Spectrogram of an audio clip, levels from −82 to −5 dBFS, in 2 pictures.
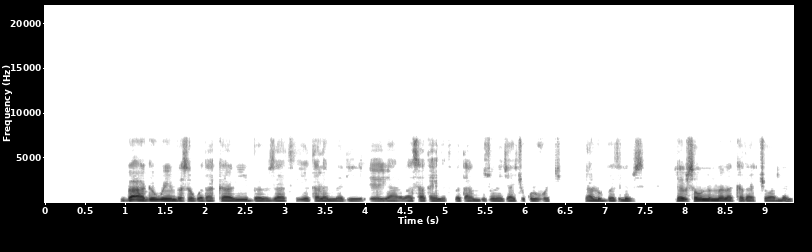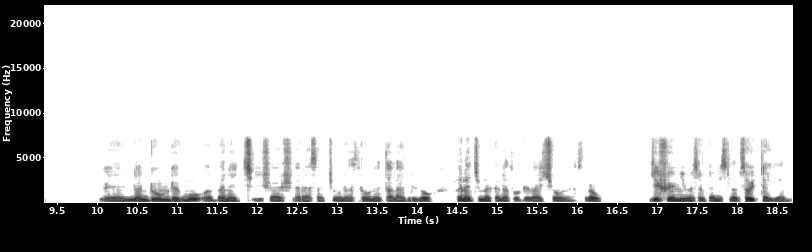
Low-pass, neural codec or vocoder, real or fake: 7.2 kHz; none; real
